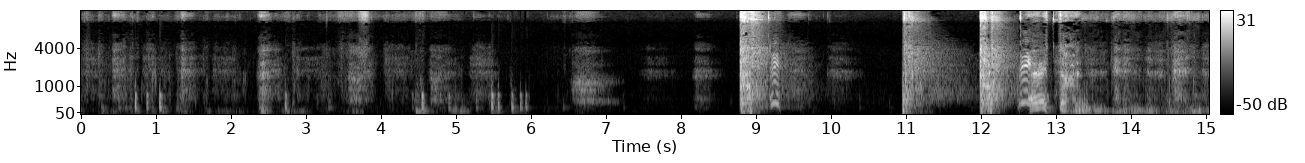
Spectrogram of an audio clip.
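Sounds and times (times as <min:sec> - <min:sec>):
loud gunshots: 0:08.8 - 0:09.5, 0:11.0 - 0:12.8.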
